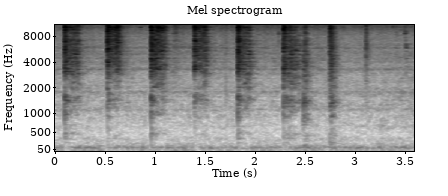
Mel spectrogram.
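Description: Chopped garlic fries in a wok on the stove, stirred in a quick regular rhythm of scraping strokes over a constant sizzle, close by with no talking, for a minced fish and long bean stir-fry.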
